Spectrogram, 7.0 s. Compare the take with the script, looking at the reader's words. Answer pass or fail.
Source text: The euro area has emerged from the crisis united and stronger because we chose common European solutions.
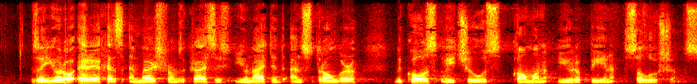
pass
